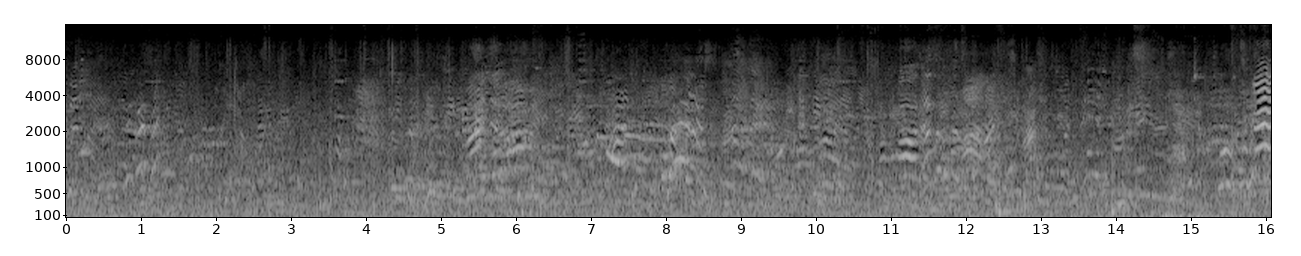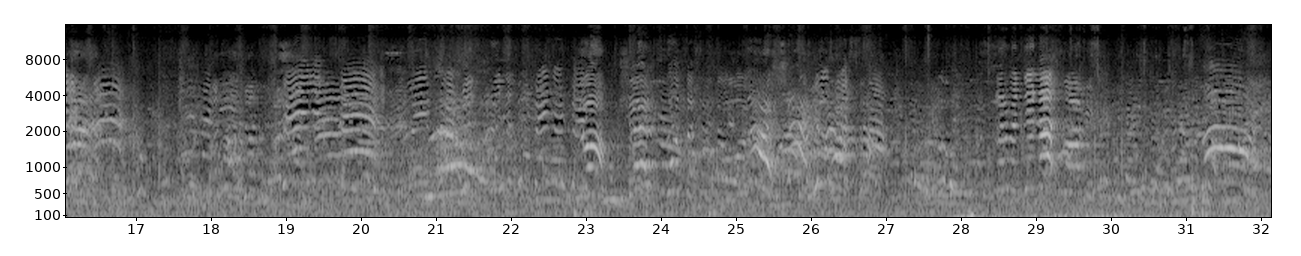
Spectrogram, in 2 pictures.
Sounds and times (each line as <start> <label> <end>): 0.0 CHILDREN WALLA 32.1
